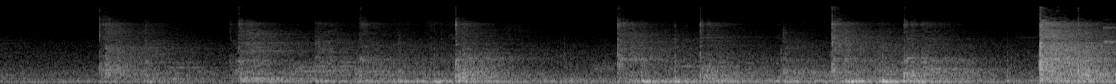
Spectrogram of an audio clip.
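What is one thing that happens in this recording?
Badminton rackets smack a shuttlecock back and forth in a large echoing hall.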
